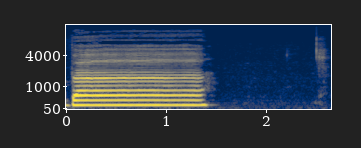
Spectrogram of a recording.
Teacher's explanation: دونوں ہونٹوں کے تر حصے سے با ادا ہوتا ہے. دونوں ہونٹوں کا تر حصہ یعنی اندر کی طرف جو دونوں ہونٹوں کے حصے ہوتے ہیں وہ تر حصے ہوتے ہیں، تو وہاں سے ادا ہوتا ہے با.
